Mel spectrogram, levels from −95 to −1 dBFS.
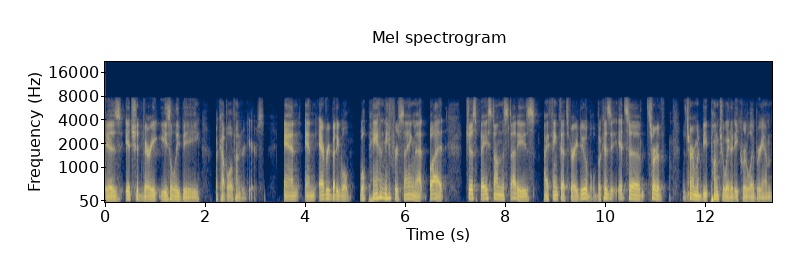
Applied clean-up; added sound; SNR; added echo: none; none; none; none.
